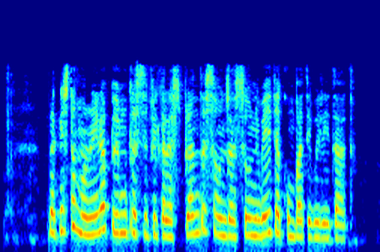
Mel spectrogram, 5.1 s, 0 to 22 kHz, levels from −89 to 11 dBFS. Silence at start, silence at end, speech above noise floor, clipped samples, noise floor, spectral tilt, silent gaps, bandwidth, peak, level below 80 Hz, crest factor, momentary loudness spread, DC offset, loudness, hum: 0.65 s; 0.5 s; 36 dB; under 0.1%; -55 dBFS; -3 dB/octave; none; 8 kHz; -4 dBFS; -68 dBFS; 16 dB; 6 LU; under 0.1%; -19 LUFS; none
